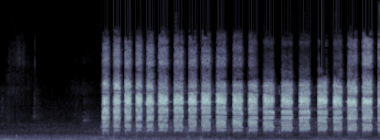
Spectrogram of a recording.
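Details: Quarrelsome budgerigar chicks: after a quiet start with low background noise, a rapid series of about seventeen loud, buzzy, rasping pulses begins and runs evenly to the end.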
